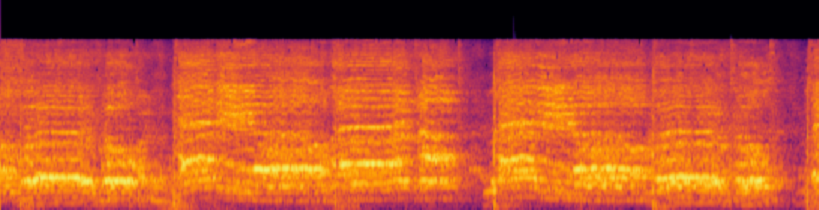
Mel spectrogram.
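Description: A group of voices singing a gospel worship song together, in repeated phrases about two seconds long with brief breaks between them, with little or no drum heard.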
